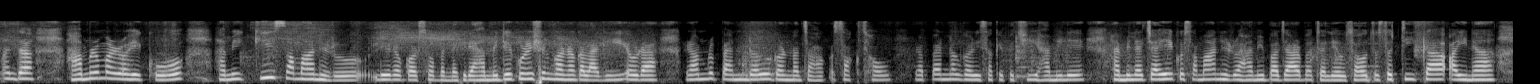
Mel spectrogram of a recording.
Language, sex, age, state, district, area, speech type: Nepali, female, 18-30, West Bengal, Jalpaiguri, rural, spontaneous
